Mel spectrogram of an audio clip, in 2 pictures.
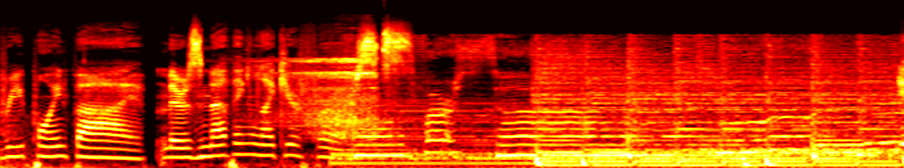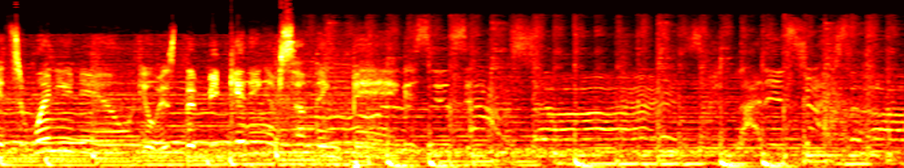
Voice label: SOFT AC HOT AC RADIO IMAGING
